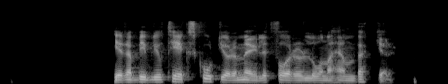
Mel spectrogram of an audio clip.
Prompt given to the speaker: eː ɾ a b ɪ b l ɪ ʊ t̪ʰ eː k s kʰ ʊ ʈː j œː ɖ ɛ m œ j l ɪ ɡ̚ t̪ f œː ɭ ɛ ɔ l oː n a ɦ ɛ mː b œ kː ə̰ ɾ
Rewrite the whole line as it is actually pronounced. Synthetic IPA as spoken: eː ɾ a b ɪ b l ɪ ʊ t̪ʰ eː k s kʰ ʊ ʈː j œː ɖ ɛ m œ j l ɪ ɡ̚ t̪ f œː ɾ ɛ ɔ l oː n a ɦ ɛ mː b œ kː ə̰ ɾ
